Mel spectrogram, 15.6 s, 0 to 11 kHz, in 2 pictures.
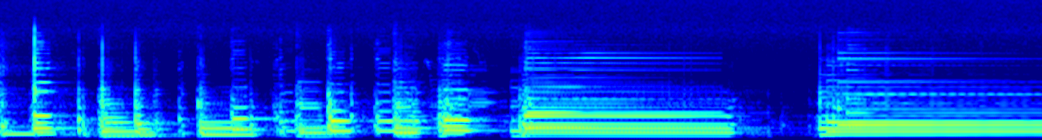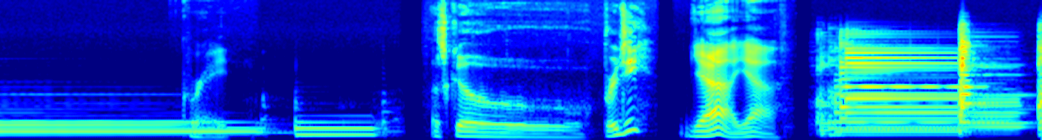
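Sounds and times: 
white electric guitar played on its neck humbucker pickup: 0:00.0 - 0:10.8, 0:13.9 - 0:15.6
speech: 0:11.2 - 0:11.8, 0:12.4 - 0:14.2.

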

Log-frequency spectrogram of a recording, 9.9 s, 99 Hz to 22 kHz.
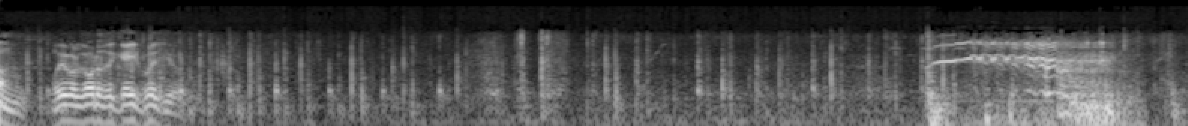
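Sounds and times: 
speech: 0:00.0 - 0:01.8
horse hooves clip-clopping: 0:00.0 - 0:09.9
horse whinnying: 0:07.7 - 0:09.8.

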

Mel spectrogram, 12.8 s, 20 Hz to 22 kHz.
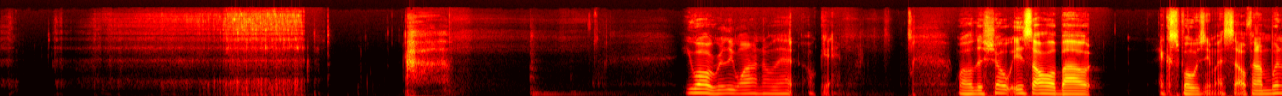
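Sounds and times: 
slurping sip of water: 0:00.0 - 0:03.3
breathy gasp of relief: 0:04.1 - 0:04.8, 0:06.0 - 0:06.8, 0:09.1 - 0:09.6
speech: 0:06.9 - 0:08.0, 0:09.6 - 0:11.0, 0:11.6 - 0:12.8.

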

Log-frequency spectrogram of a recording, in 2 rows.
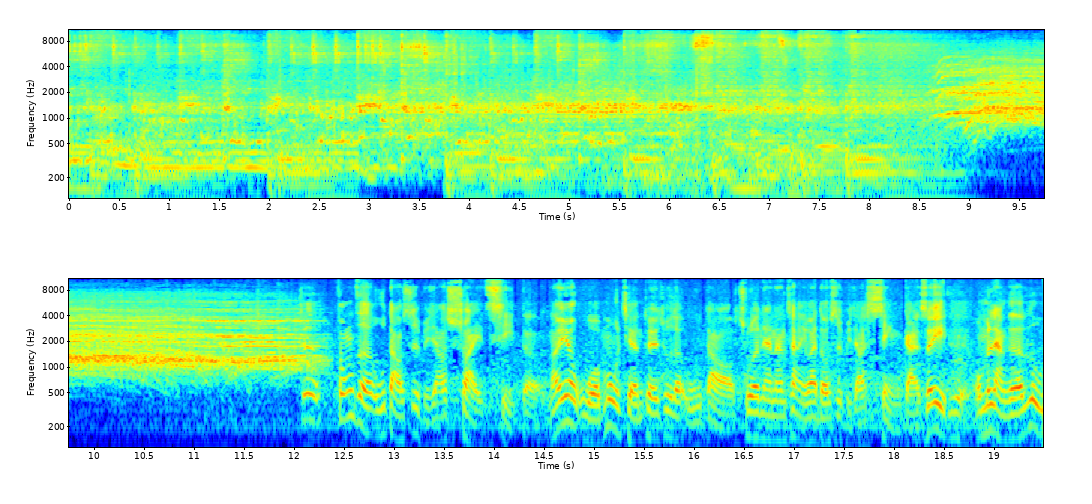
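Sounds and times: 
male singer singing a dance song on stage: 0:00.0 - 0:08.0
thumping live dance music: 0:00.0 - 0:08.6
large crowd of fans screaming and whooping at live performance: 0:08.5 - 0:12.4
speech: 0:13.1 - 0:19.4.

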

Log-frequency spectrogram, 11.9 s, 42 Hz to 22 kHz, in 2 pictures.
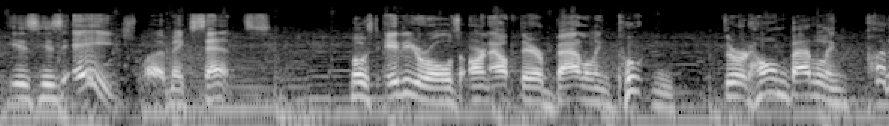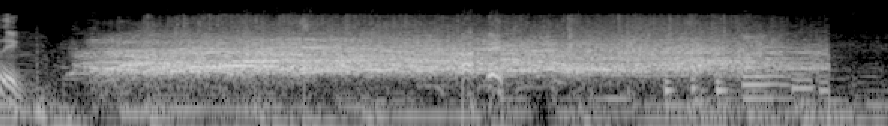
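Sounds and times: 
speech: 0:00.0 - 0:06.2
loud crowd cheering and roaring: 0:06.4 - 0:11.5.

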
